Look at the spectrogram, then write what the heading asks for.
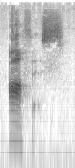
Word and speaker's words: office: In office, the first syllable is stressed. Office.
